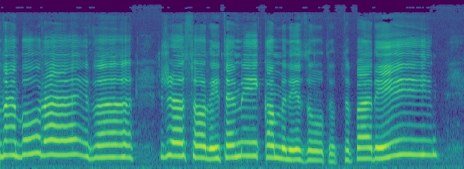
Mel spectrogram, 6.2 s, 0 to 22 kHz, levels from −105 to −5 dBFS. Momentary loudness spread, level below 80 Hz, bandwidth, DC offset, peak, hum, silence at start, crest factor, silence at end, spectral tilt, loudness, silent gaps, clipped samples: 9 LU; -56 dBFS; 19 kHz; under 0.1%; -6 dBFS; none; 0 s; 14 dB; 0.35 s; -2.5 dB/octave; -20 LUFS; none; under 0.1%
